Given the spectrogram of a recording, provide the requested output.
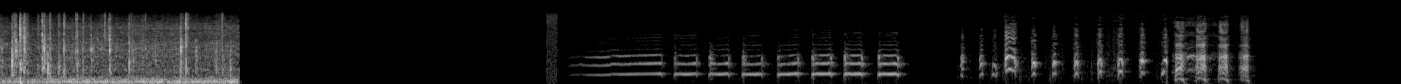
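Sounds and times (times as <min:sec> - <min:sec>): hen clucking: 0:05.7 - 0:11.8.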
